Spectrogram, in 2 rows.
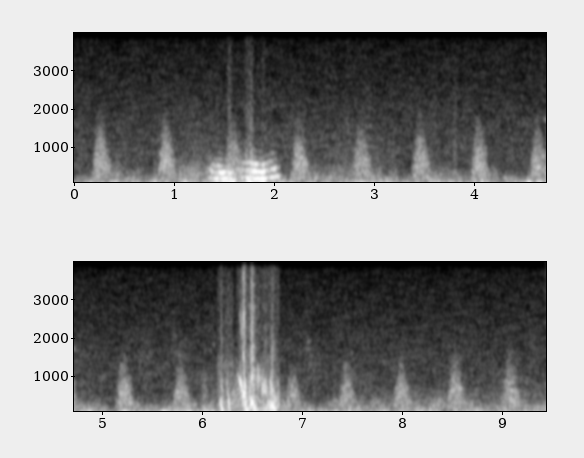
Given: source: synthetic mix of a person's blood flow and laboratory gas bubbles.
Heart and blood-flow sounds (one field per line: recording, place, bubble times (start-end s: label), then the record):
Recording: Doppler ultrasound of blood flow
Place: subclavian vein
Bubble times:
6.16-6.32 s: bubbles
6.34-6.79 s: bubbles
From the record:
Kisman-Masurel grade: 213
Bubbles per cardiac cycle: several, 3 to 8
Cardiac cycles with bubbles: 1 to 10%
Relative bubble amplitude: loud (0.450 to 0.775)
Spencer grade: 1 (occasional bubble signal discernible with the cardiac motion signal, with majority of cardiac periods free of bubbles)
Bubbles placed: anywhere in the cardiac cycle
